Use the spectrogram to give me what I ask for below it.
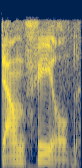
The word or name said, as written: downfield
